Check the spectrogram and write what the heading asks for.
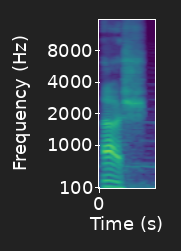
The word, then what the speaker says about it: Æ: Quer dizer, é só X a letra X e o A e se pronuncia Ash e o A12 é minha contribuição.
